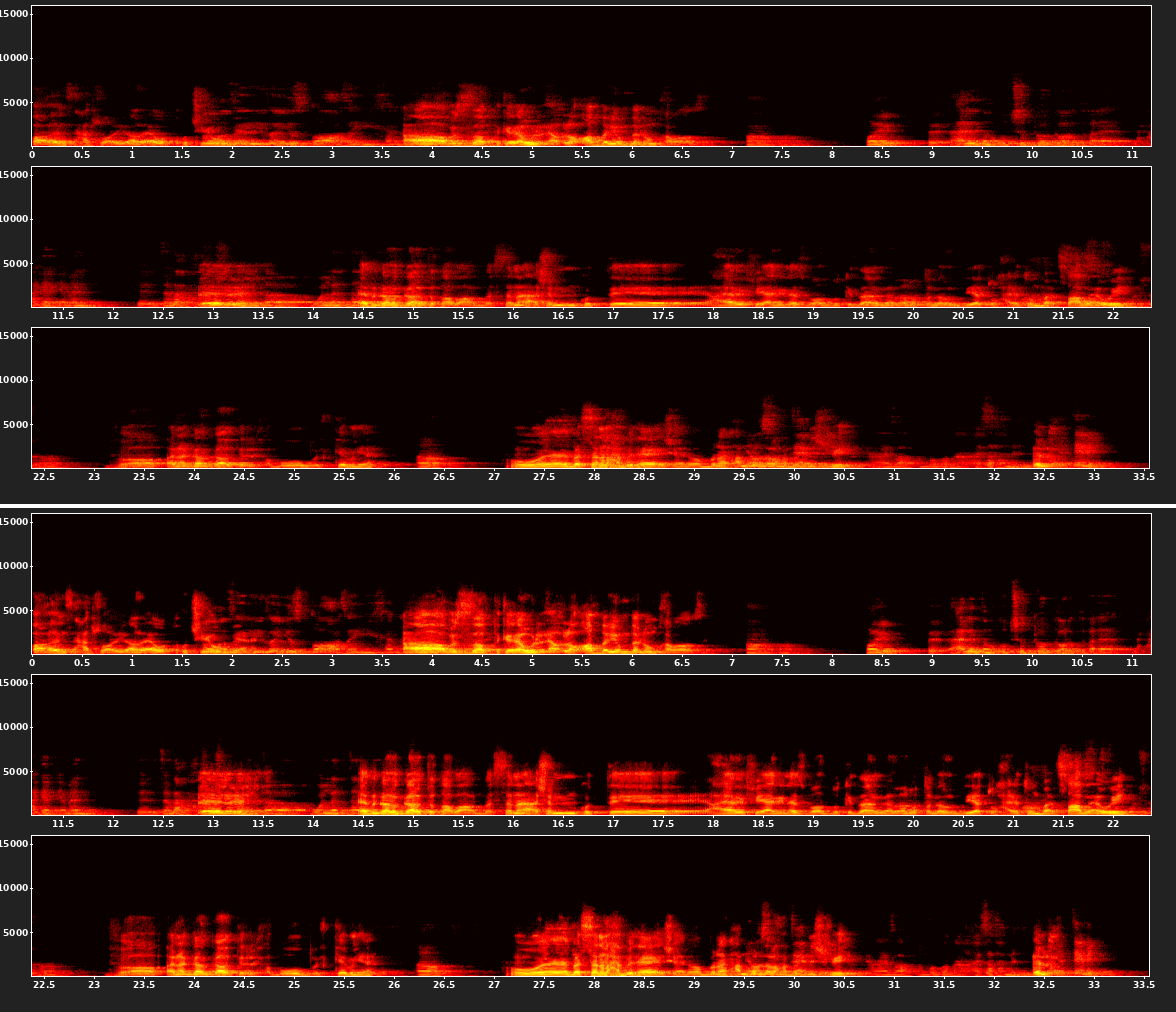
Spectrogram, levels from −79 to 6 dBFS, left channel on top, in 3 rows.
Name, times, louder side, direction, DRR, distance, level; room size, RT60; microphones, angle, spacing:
voice 1, 0.0-2.1 3.7-6.6 12.8-13.4 14.4-22.1 23.1-25.8 27.2-30.5 32.4-32.7, right 3 dB, 50° right, 11 dB, 0.6 m, -25 dB
voice 2, 1.7-5.3 7.1-7.7 8.3-8.7 8.9-11.9 12.2-14.7 19.9-20.1 21.0-22.7 26.2-26.5 29.5-33.0, right 1 dB, 75° right, -5 dB, 1.6 m, -35 dB
12.0 x 4.6 x 3.5 m, 0.90 s
head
